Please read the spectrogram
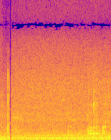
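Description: Outdoor background noise: a steady hiss with a low hum underneath, after a sharp click just after the start.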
